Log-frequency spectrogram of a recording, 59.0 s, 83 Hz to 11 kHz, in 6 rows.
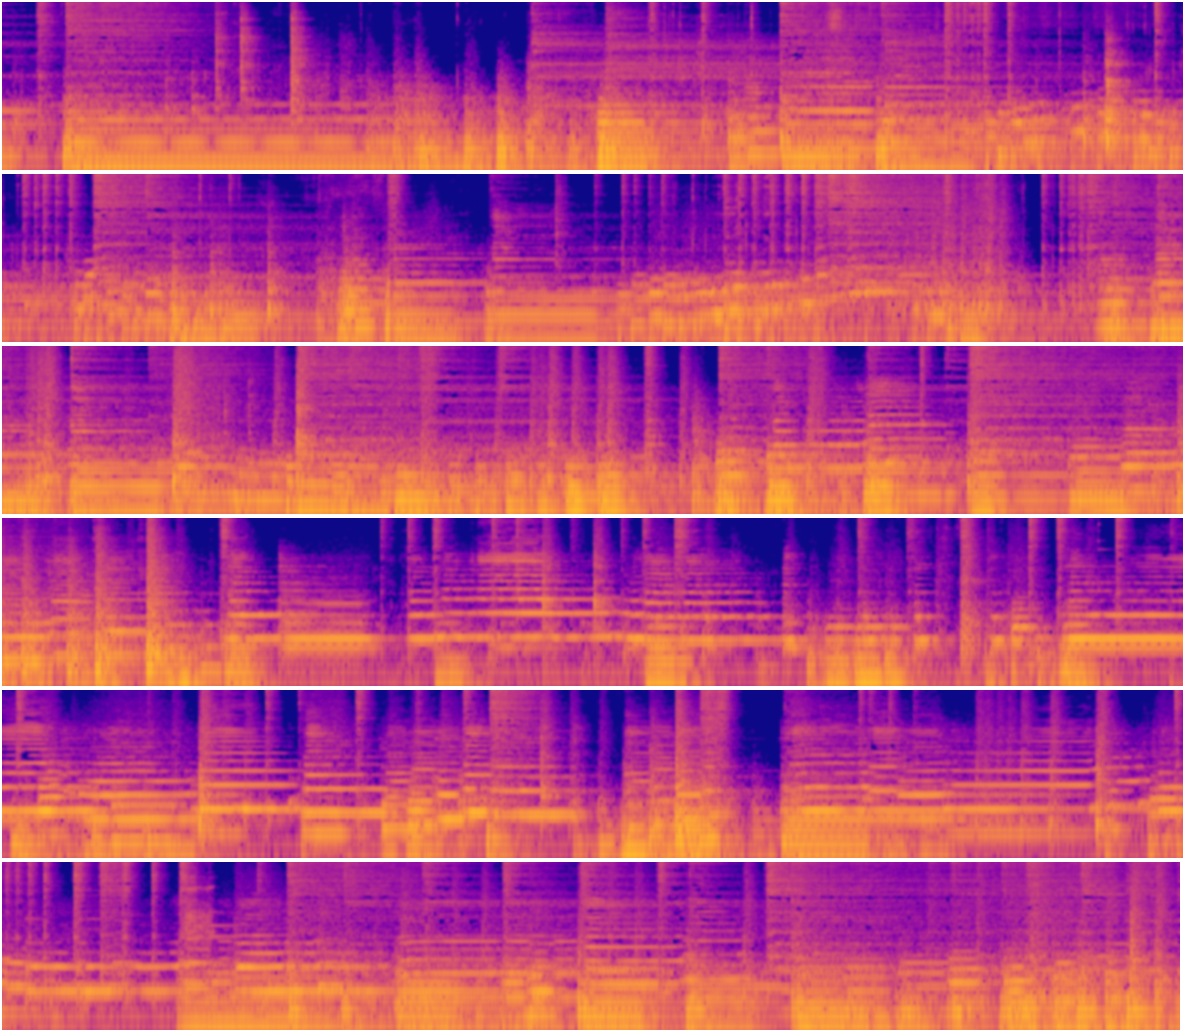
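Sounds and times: drum kit with cymbals: 0.0s - 59.0s
electric bass: 0.0s - 59.0s
saxophone melody: 4.4s - 21.2s, 26.0s - 28.0s, 29.0s - 36.5s, 37.1s - 45.2s, 45.8s - 56.4s.

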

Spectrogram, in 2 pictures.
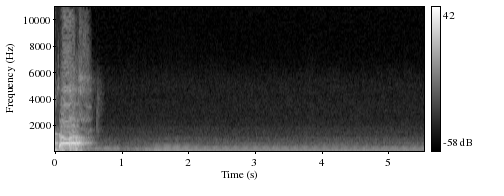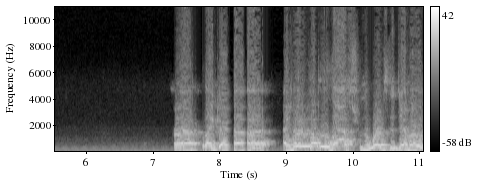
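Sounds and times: buzzy electrical mains hum: 0.0s - 11.0s.

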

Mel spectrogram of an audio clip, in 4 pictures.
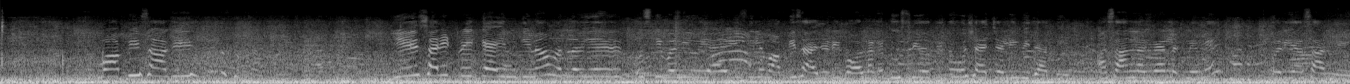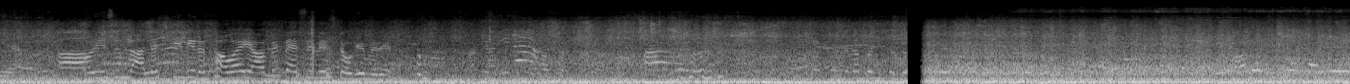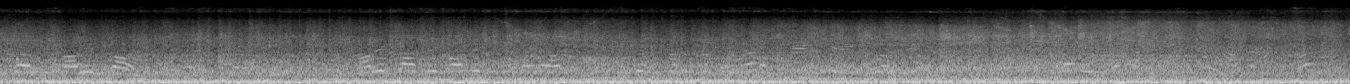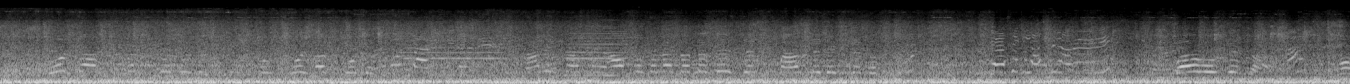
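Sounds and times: crowd chatter: 0.0s - 54.0s
steady low rumble: 0.0s - 54.0s.

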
